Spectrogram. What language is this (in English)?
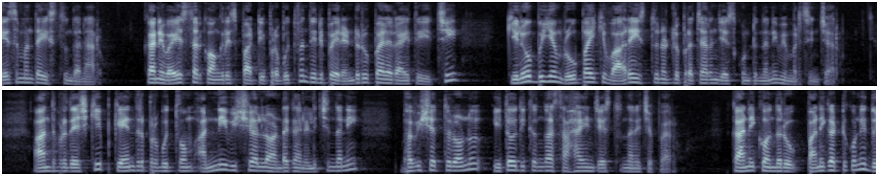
Telugu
